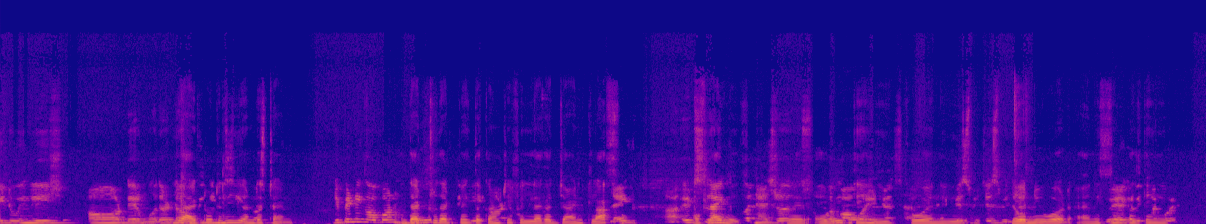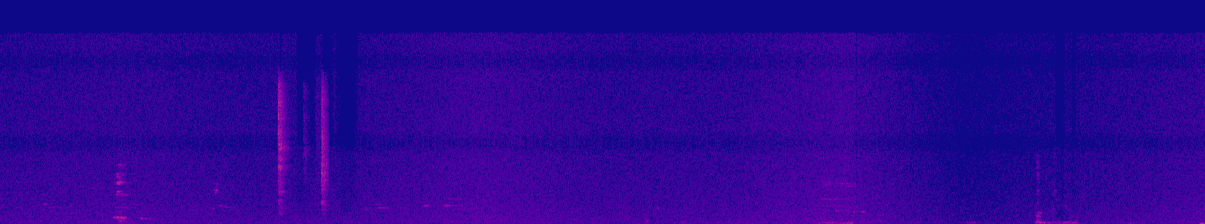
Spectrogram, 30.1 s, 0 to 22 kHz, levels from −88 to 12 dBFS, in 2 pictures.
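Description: Speech suppressed in double talk pulls the talker down at 2.42–3.52, 5.39–7.02, 7.63–7.95, 9.14–9.45, 10.13–12.35, 13.0–13.32, 13.79–13.86 and 14.2–14.75 s. This is likely an echo canceller mistaking overlapping talk for echo. The waveform shows abrupt notches, from slight to about 25 dB deep.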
